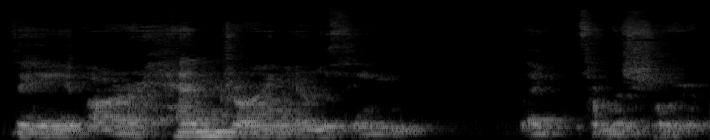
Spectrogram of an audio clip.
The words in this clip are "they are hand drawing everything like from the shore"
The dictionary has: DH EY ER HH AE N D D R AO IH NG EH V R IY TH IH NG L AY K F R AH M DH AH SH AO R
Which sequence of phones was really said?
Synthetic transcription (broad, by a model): DH EY ER HH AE N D D R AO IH NG EH V R IY TH IH NG L AY K F R AH M DH AH SH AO R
